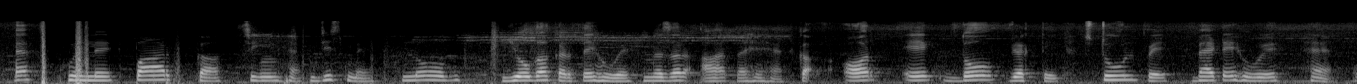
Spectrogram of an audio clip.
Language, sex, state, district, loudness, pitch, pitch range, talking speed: Hindi, male, Uttar Pradesh, Hamirpur, -26 LUFS, 175 Hz, 155-195 Hz, 95 wpm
